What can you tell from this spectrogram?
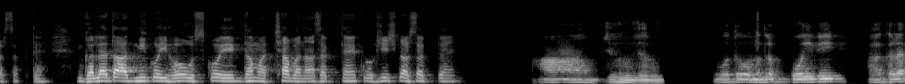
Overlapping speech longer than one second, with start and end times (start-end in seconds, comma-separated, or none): none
